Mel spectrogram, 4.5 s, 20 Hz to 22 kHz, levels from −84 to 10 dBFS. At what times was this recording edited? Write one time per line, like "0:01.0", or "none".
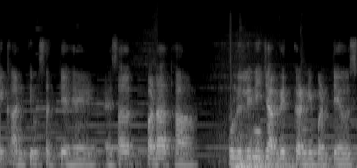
0:01.7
